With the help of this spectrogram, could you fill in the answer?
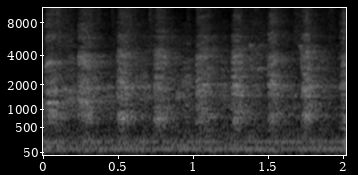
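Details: Two pet French Bulldogs in a kitchen in Lamphun, northern Thailand, on a Saturday morning, fur stained green after raiding food colouring; rapid breathy panting in a steady rhythm, roughly four quick huffs per second, with no other clear sounds.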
